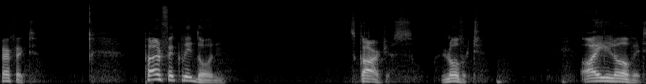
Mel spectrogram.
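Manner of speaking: put-on horrible Irish accent. Commenting on their own work as they finish placing it, horrible Irish accent. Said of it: "Apologize for my horrible Irish accent".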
